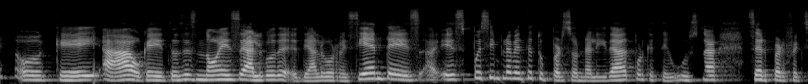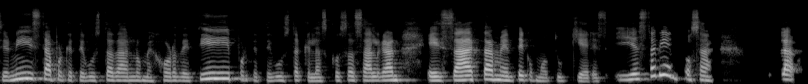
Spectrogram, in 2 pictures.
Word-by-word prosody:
Okey. 200 Hz, 0 st, +1 dB
Ah, 205 Hz, +3 st, +6 dB
okey, 195 Hz, +1 st, +2 dB
entonces 205 Hz, +4 st, -1 dB
no 215 Hz, 0 st, +3 dB
es 220 Hz, +1 st, +3 dB
algo 205 Hz, -1 st, +4 dB
de 195 Hz, -6 st, -1 dB
de 165 Hz, +1 st, -4 dB
algo 180 Hz, +2 st, 0 dB
reciente, 240 Hz, +7 st, +2 dB
es 205 Hz, +4 st, -4 dB
a -, -, -8 dB
es, 225 Hz, 0 st, -2 dB
pues, 280 Hz, +5 st, -3 dB
simplemente 285 Hz, -2 st, -1 dB
tu 260 Hz, -3 st, -7 dB
personalidad, 185 Hz, +1 st, -1 dB
porque 220 Hz, -2 st, -7 dB
te 180 Hz, -4 st, -9 dB
gusta 195 Hz, +3 st, -2 dB, 0.3 s
ser 215 Hz, -2 st, 0 dB
perfeccionista, 200 Hz, +7 st, 0 dB
porque 200 Hz, -3 st, -7 dB
te 185 Hz, -, -8 dB
gusta 180 Hz, +2 st, -4 dB
dar 185 Hz, -1 st, -1 dB
lo 180 Hz, 0 st, -4 dB
mejor 180 Hz, +1 st, -5 dB
de 170 Hz, -1 st, -5 dB
ti, 270 Hz, +7 st, +3 dB
porque 175 Hz, -9 st, -10 dB
te 170 Hz, -1 st, -10 dB
gusta 185 Hz, +1 st, -7 dB
que 165 Hz, -4 st, -7 dB
las 165 Hz, 0 st, -6 dB
cosas 185 Hz, +1 st, -6 dB
salgan 190 Hz, +1 st, +2 dB, 0.3 s
exactamente 200 Hz, +2 st, +4 dB
como 175 Hz, -6 st, -8 dB
tú 165 Hz, +1 st, -12 dB
quieres. 150 Hz, -2 st, -8 dB
Y 210 Hz, +2 st, -2 dB
está 245 Hz, +11 st, +1 dB
bien, 435 Hz, -, +3 dB
o 225 Hz, -, -3 dB
sea, 205 Hz, -4 st, -2 dB, 0.7 s
la -, -, +3 dB
200 Hz, 180 wpm, -23 LUFS, 180-220 Hz, 0.7 s, Ah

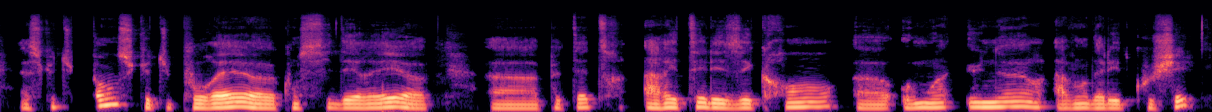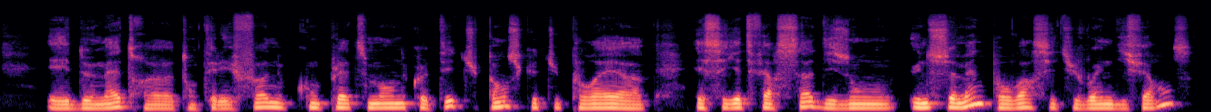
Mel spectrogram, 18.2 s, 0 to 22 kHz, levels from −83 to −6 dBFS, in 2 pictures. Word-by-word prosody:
Est-ce 100 Hz, -3 st, -7 dB
que -, -, -9 dB
tu 130 Hz, -, -14 dB
penses 190 Hz, +4 st, +2 dB
que -, -, -4 dB
tu 110 Hz, -, -12 dB
pourrais, 115 Hz, +6 st, +6 dB
heu, 110 Hz, -4 st, +6 dB
considérer, 110 Hz, +4 st, +2 dB
heu 100 Hz, -4 st, +2 dB, 0.5 s
heu, 95 Hz, -1 st, -2 dB
peut-être 120 Hz, +3 st, -6 dB
arrêter 115 Hz, +3 st, +2 dB
les 110 Hz, -3 st, +3 dB
écrans, 130 Hz, +6 st, -1 dB
heu, 95 Hz, -1 st, -3 dB
au 105 Hz, -, -4 dB
moins 120 Hz, +1 st, +2 dB
1 130 Hz, +1 st, +2 dB
avant 105 Hz, +2 st, -2 dB
d'aller 105 Hz, 0 st, +1 dB
te 100 Hz, -, -24 dB
coucher -, -, -2 dB, 0.5 s
et 100 Hz, -1 st, 0 dB
de 100 Hz, +3 st, -1 dB
mettre, 110 Hz, +4 st, -1 dB
heu, 95 Hz, -1 st, -2 dB
ton 95 Hz, 0 st, -10 dB
téléphone 110 Hz, +7 st, -2 dB
complètement 115 Hz, 0 st, 0 dB
de 115 Hz, -, +2 dB
côté? 115 Hz, +7 st, -3 dB
Tu 145 Hz, -, -14 dB
penses 140 Hz, +3 st, -1 dB
que 115 Hz, -, -5 dB
tu 115 Hz, -1 st, -10 dB
pourrais, 110 Hz, 0 st, +2 dB
heu, 100 Hz, -1 st, -1 dB, 0.4 s
essayer 110 Hz, 0 st, +1 dB
de -, -, -9 dB
faire 110 Hz, -2 st, -1 dB
ça, 135 Hz, +1 st, -1 dB
disons 105 Hz, -2 st, 0 dB
1 120 Hz, -, +2 dB
une -, -, +6 dB
semaine 125 Hz, -, +2 dB
pour 105 Hz, -, 0 dB
voir 115 Hz, +2 st, +1 dB
si 110 Hz, -, -6 dB
tu 105 Hz, -, -7 dB
vois 105 Hz, +2 st, +1 dB
une 105 Hz, -, +2 dB
différence? 140 Hz, -, -4 dB
110 Hz, 175 wpm, -21 LUFS, 105-125 Hz, 0.5 s, pourrais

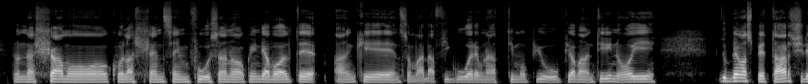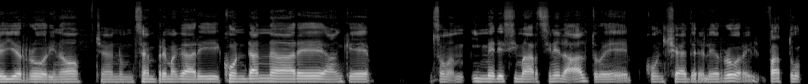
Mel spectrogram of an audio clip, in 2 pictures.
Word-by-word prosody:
non 125 Hz, -, -3 dB
nasciamo 120 Hz, -1 st, +2 dB
con 125 Hz, -, -1 dB
la 115 Hz, -, +2 dB
scienza 120 Hz, 0 st, -3 dB
infusa 120 Hz, 0 st, -1 dB
no, 120 Hz, -2 st, 0 dB
quindi 125 Hz, +1 st, -3 dB
a 120 Hz, -, +6 dB
volte 120 Hz, +1 st, +2 dB
anche 115 Hz, -1 st, -1 dB
insomma 115 Hz, -, -6 dB
da -, -, -5 dB
figure 120 Hz, -1 st, -3 dB
un 110 Hz, +1 st, -6 dB
attimo 115 Hz, +2 st, -7 dB
più 115 Hz, -1 st, -4 dB
più 120 Hz, -, -1 dB
avanti 125 Hz, +2 st, -2 dB
di 140 Hz, -, 0 dB
noi 125 Hz, 0 st, 0 dB, 0.6 s
dobbiamo 155 Hz, +1 st, +5 dB
aspettarci 135 Hz, -2 st, +3 dB
degli 125 Hz, 0 st, +3 dB
errori 125 Hz, -1 st, +2 dB
no, 120 Hz, +1 st, 0 dB
cioè 120 Hz, 0 st, -5 dB
non 120 Hz, 0 st, -7 dB
sempre 130 Hz, 0 st, 0 dB
magari 125 Hz, 0 st, +1 dB
condannare 135 Hz, 0 st, +3 dB
anche 125 Hz, 0 st, -1 dB, 0.6 s
insomma -, -, -5 dB, 0.2 s
immedesimarsi 130 Hz, -2 st, 0 dB
nell'altro 140 Hz, -2 st, 0 dB
e 120 Hz, -, -2 dB
concedere 125 Hz, 0 st, -2 dB
l'errore. 130 Hz, +3 st, +1 dB
Il -, -, -10 dB
fatto 135 Hz, 0 st, -1 dB
125 Hz, 150 wpm, -22 LUFS, 120-130 Hz, 0.6 s, a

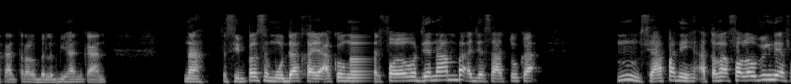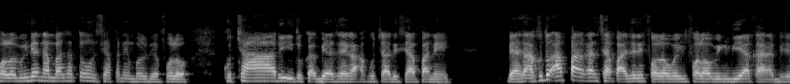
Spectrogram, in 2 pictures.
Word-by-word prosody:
kan 110 Hz, 0 st, -3 dB
terlalu 115 Hz, -1 st, -6 dB
berlebihan 120 Hz, +1 st, -6 dB
kan, 110 Hz, -1 st, -3 dB, 0.8 s
nah 135 Hz, -2 st, 0 dB, 0.2 s
sesimple 145 Hz, +6 st, -1 dB
semudah 155 Hz, -2 st, +2 dB
kayak 145 Hz, -1 st, +3 dB
aku -, -, 0 dB
ngelihat 155 Hz, 0 st, -1 dB
follower 170 Hz, +2 st, +3 dB
dia 190 Hz, +1 st, +2 dB
nambah 205 Hz, +3 st, +2 dB
aja 155 Hz, -1 st, -1 dB
1 145 Hz, +2 st, -2 dB
Kak, 155 Hz, +1 st, 0 dB, 0.8 s
mmm, 210 Hz, -2 st, -1 dB
siapa 155 Hz, +7 st, +1 dB
nih 160 Hz, -3 st, 0 dB
atau -, -, 0 dB
gak 180 Hz, -1 st, +2 dB
following 195 Hz, +3 st, +2 dB
deh 205 Hz, -4 st, +3 dB
following 155 Hz, 0 st, +1 dB
dia 190 Hz, 0 st, +2 dB
nambah 160 Hz, -2 st, +1 dB
1 165 Hz, 0 st, -5 dB
siapa 140 Hz, 0 st, -7 dB
nih 140 Hz, -, -8 dB
baru 125 Hz, 0 st, -5 dB
dia -, -, -15 dB
follow 125 Hz, -3 st, 0 dB, 0.3 s
kucari 155 Hz, -1 st, +2 dB
itu 140 Hz, -, -5 dB
Kak -, -, 0 dB
biasanya 125 Hz, -1 st, +1 dB
Kak -, -, -13 dB
aku 130 Hz, -, -8 dB
cari 125 Hz, 0 st, 0 dB
siapa 125 Hz, 0 st, 0 dB
nih, 120 Hz, -1 st, -5 dB, 0.6 s
biasa 125 Hz, -, +3 dB
aku 195 Hz, -, -2 dB
tuh -, -, +3 dB
hafal 190 Hz, -1 st, +3 dB
kan 165 Hz, -, +2 dB
siapa 150 Hz, -4 st, +2 dB
aja 145 Hz, -, -2 dB
nih 145 Hz, -, -2 dB
following 130 Hz, -1 st, +1 dB
following 130 Hz, 0 st, +1 dB
dia 130 Hz, 0 st, +2 dB
Kak 115 Hz, -3 st, 0 dB
habis 115 Hz, +2 st, -7 dB
150 Hz, 205 wpm, -23 LUFS, 130-165 Hz, 0.8 s, kayak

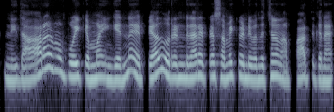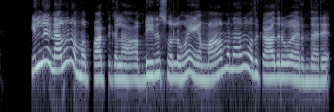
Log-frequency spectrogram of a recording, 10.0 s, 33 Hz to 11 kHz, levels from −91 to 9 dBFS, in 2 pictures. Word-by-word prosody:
நீ 170 Hz, -, -3 dB
தாராளமா 280 Hz, -, 0 dB
போய்க்கமா. 200 Hz, -1 st, +1 dB
இங்க 180 Hz, 0 st, -3 dB
என்ன 225 Hz, +10 st, -3 dB
எப்பயாவது 200 Hz, +9 st, 0 dB
ஒரு 215 Hz, -, -1 dB
2 195 Hz, 0 st, -1 dB
நேரம் 215 Hz, +3 st, +2 dB
எப்பயாவது 210 Hz, +1 st, -4 dB
சமைக்க 210 Hz, +3 st, -2 dB
வேண்டியது 190 Hz, -3 st, 0 dB
வந்துச்சுன்னா, 180 Hz, +5 st, -2 dB
நான் 170 Hz, -, -7 dB
பார்த்துக்குறேன், 175 Hz, -3 st, -3 dB, 0.6 s
இல்லனாலும் 405 Hz, 0 st, +6 dB
நம்ம 230 Hz, -5 st, +2 dB, 0.2 s
பார்த்துக்கலாம் 195 Hz, -2 st, 0 dB
அப்டின்னு 220 Hz, +6 st, +1 dB
சொல்லவும். 205 Hz, +4 st, 0 dB
எங்க 195 Hz, -2 st, +1 dB
மாமனாரும் 320 Hz, -, 0 dB
அதுக்கு 235 Hz, -5 st, -2 dB
ஆதரவா 205 Hz, 0 st, +1 dB
இருந்தாரு. 175 Hz, 0 st, -2 dB
205 Hz, 150 wpm, -23 LUFS, 190-240 Hz, 0.6 s, இல்லனாலும்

